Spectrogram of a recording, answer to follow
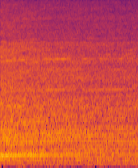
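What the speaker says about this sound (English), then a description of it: "you basically just turn on the vacuum, dump the wheat in the top, and it dumps out the bottom" A vacuum powering a homemade wheat grain cleaner runs as a steady, loud, even whoosh with a low hum. It holds unchanged throughout, and no voices are heard.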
